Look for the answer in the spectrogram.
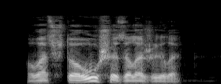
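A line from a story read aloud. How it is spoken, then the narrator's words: Spiteful snap. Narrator (Russian): злобно бросила Шила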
